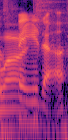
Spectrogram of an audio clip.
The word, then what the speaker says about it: Fatta: We kind of just call her Fada. Well, it's spelled Fatta, so there can be some room to work there.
